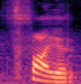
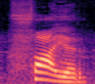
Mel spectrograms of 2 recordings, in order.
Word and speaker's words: fire: उसी तरीके से फायर, FIRE फायर। क्लियर हुआ? अगला हमारा उच्चारण नियम ये कहता है कि जब किसी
